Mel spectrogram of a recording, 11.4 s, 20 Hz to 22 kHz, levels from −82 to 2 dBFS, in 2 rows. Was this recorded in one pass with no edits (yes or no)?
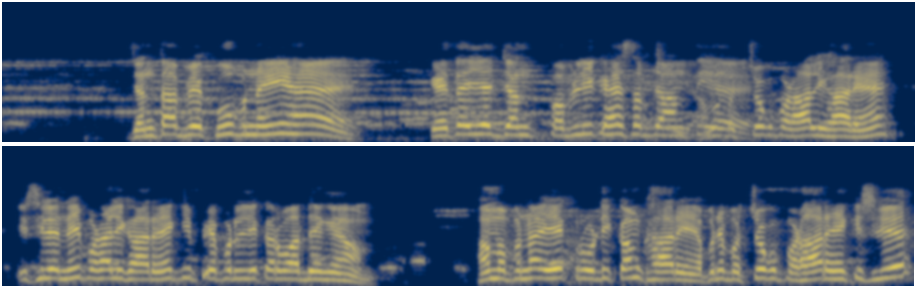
no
